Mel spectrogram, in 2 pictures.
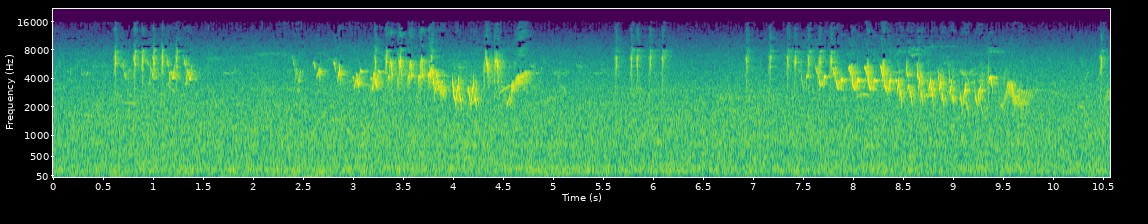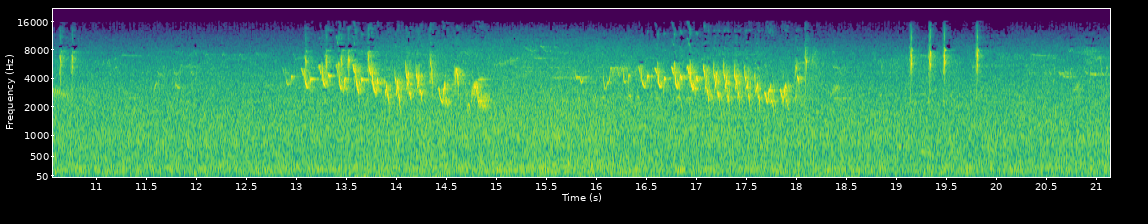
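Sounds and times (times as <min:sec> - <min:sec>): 
Common chaffinch song: 0:00.0 - 0:21.1.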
